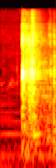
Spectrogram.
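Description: A plastic Daiwa SP Minnow jerkbait lure is shaken, and its internal weight, which has no spring, slides back and forth inside the body. This produces a bright, clicking rattle that starts sharply and then fades with a smaller clatter near the end. Unlike the Shimano Coltsniper, whose spring-loaded weight stays silent when shaken, this lure rattles audibly.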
